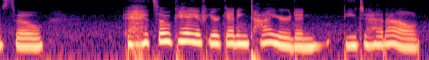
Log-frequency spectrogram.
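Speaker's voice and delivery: ordinary delivery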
